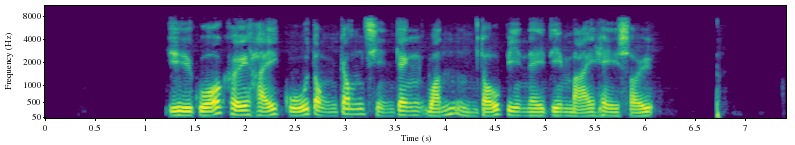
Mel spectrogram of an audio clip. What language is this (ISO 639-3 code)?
yue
